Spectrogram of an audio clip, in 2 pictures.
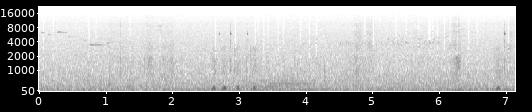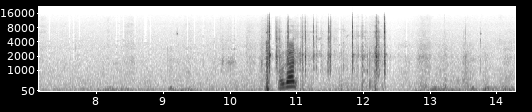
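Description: A spectator's rising whoop together with a quick run of hand claps, about two seconds long, starting about ten seconds in, cheering a passing runner; low thuds of footsteps on the ground follow near the end.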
